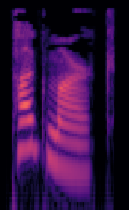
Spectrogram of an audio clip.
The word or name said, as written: pugmark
